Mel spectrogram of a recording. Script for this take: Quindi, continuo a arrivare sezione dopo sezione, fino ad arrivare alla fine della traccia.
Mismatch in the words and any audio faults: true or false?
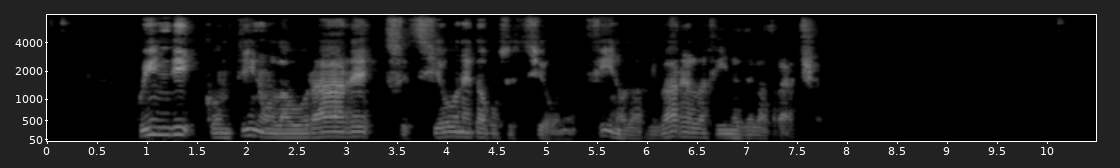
true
